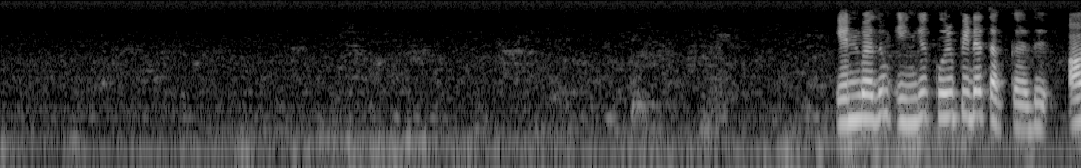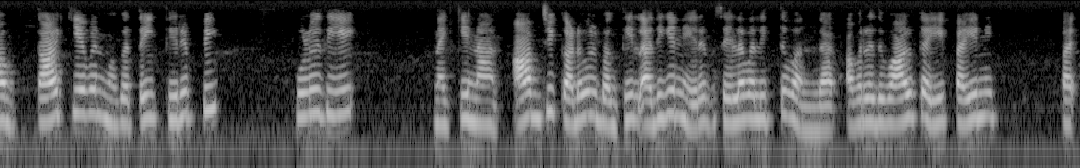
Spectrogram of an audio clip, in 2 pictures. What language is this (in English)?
Tamil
